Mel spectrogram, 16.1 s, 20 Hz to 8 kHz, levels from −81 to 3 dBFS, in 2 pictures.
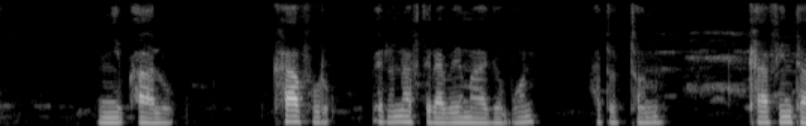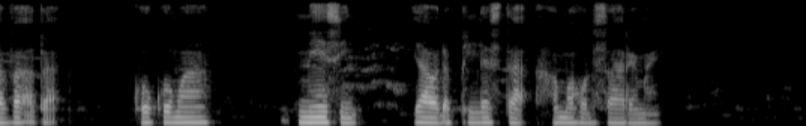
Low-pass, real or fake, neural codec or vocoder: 7.2 kHz; real; none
